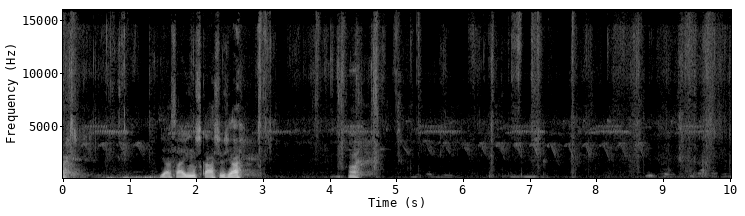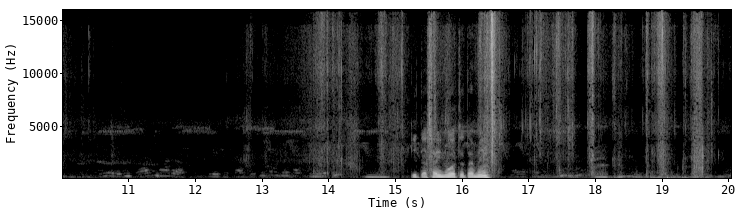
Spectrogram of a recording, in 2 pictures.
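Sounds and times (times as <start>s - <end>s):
birds chirping: 0.0s - 11.0s, 12.7s - 19.4s.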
